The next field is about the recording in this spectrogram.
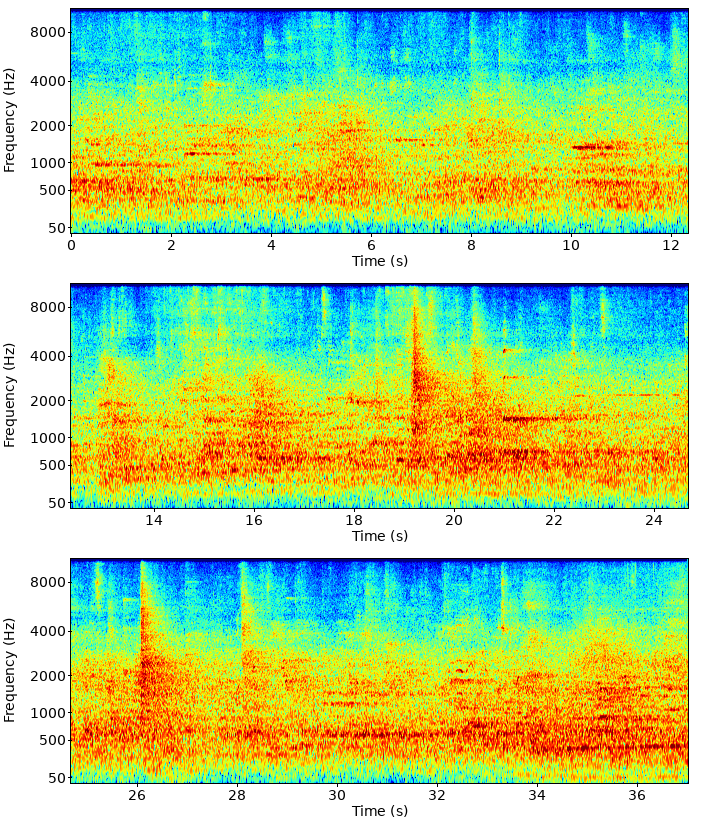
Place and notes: Sankt Pauli-Elbtunnel, Deutschland, Allemagne - Elbtunnel
Sankt-Pauli-Elbtunnel. The tunnel establishes the link below the Elb river. The tunnel is mostly cycleable and pedestrian. Sound of the lifts, and crossing all the tunnel by feet.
